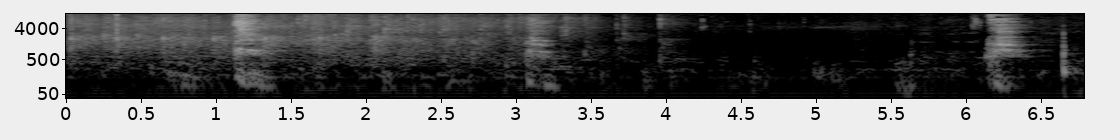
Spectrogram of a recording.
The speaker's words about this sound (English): Thank you to my volunteers. Round of applause for my volunteers.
